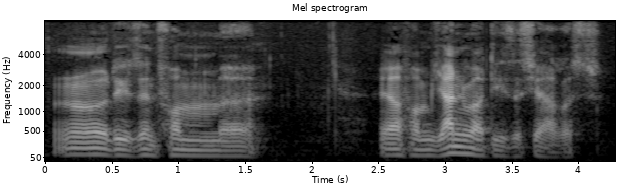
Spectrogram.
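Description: An actor playing a sceptical, methodical French police commissioner in a German radio crime drama, speaking in a measured, formal, matter-of-fact way. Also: male voice, a bass voice, exaggerated voice. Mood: matter-of-fact, hesitant.

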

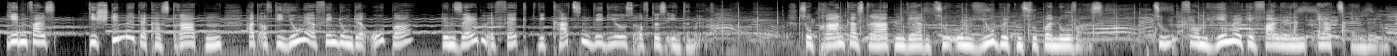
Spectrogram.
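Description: Wry woman narrator over music. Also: on the high side. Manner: wry, sardonic. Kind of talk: scripted documentary narration for radio.

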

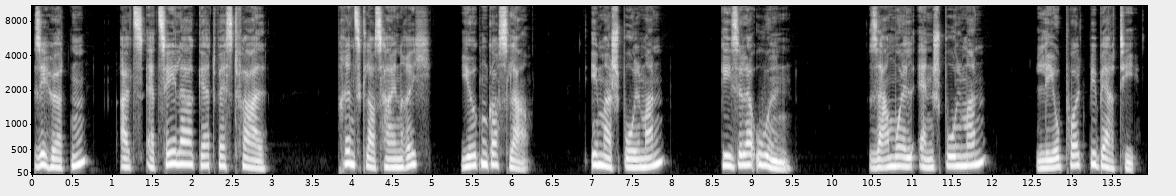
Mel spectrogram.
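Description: A woman's voice: on the low side, slow, pauses often, dark tone, dry recording, studio quality. A woman radio announcer reading out programme credits in a formal style.

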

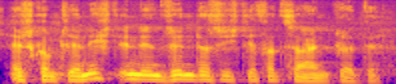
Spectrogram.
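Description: An actor playing a middle-aged husband, wounded yet devoted, who argues in articulate, deliberate phrases in a stage-play dialogue. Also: male voice, medium pitch, mellow, slightly rough, close to an everyday voice. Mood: quiet, confessing. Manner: articulate, deliberate, lecturing, ironic. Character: reproachful yet devoted husband, wounded, philosophizing crime writer.

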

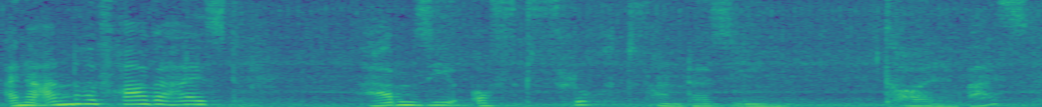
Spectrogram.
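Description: An actress playing a forward, coaxing, excitable woman space traveller in a radio drama. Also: medium pitch, slow. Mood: coaxing, chatty. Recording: clearly noisy engine-like ambience behind.

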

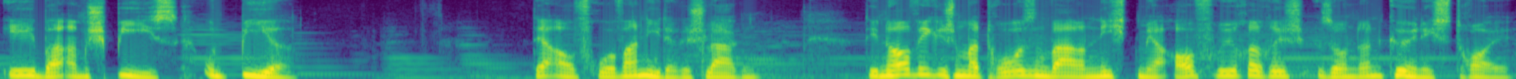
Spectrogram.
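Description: Measured male narrator, slightly high-pitched. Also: a little mellow, faint music behind. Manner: measured, deliberate storytelling. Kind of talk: scripted literary narration in a German radio play.

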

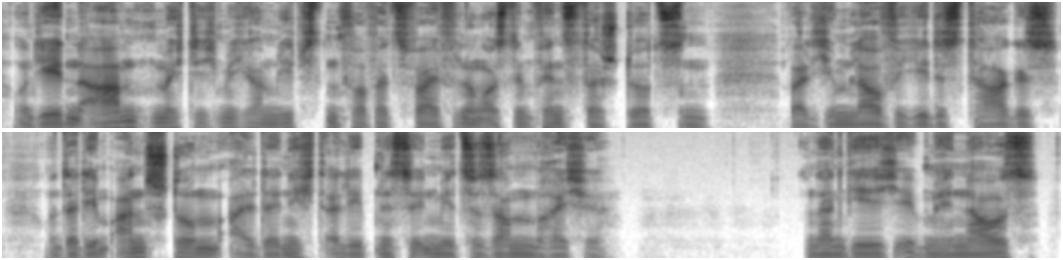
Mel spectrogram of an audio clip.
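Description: A tender, brooding lover reading his letter for a radio play. The voice is extremely deep and sits in a dry, close space. The delivery is intimate and deliberate, weighted with melancholy. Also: a little mellow, no echo.

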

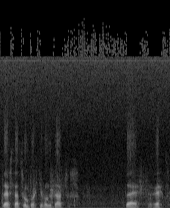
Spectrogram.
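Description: An actor playing a grave, world-weary man guiding his friend through war cemeteries in a solemn, measured, sardonic radio-play manner. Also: fairly low pitch, slight background noise, lightly acted. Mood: bitter, weary. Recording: muffled phone-like old radio recording, reverberant.

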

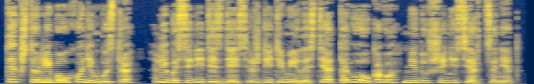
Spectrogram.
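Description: A woman's voice: mid-range voice, expressive, fast, mellow, dry recording, studio quality, pitched above the performer's own voice, natural voice. A woman voicing a young female mermaid in an audiobook, teasing, carefree, sly and haughty, with brash exclamations. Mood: impatient, scornful.

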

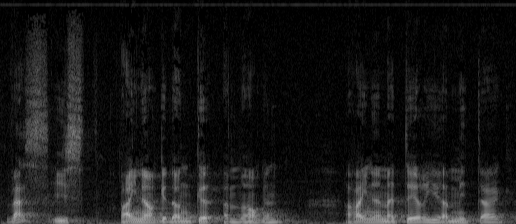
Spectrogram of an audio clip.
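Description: A man lecturing in a scripted radio-essay dialogue, formal, deliberate and oracular as he expounds ideas. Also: medium pitch, expressive. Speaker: thinker expounding ideas on sound. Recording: long reverberant hall.

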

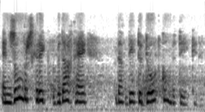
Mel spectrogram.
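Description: A woman playing a calm, ominous disembodied voice that haunts a man, narrating gravely and with measure in a radio play. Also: mid-range voice, moderate pace, slight background noise, natural voice. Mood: grave narration. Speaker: radio drama narrator-character. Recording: thin phone-like old radio recording. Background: music.

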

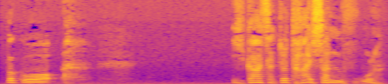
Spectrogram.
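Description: A proud ascetic worn down by suffering, in a radio drama. The voice sits somewhat high and is extremely hoarse. He drags out his words with weary endurance. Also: expressive, slow, full character voice. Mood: pained, proud. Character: suffering, proud male ascetic covered in sores. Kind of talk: Cantonese radio drama acting.

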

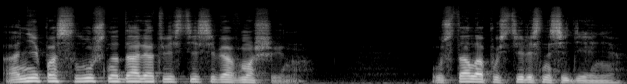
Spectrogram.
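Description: A man narrating a story in a theatrical, deliberate manner with dramatic pauses. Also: medium pitch, darkish tone.

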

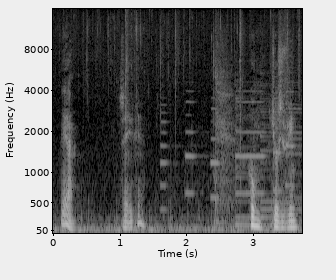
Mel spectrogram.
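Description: An actor playing a calm, courteous husband in a radio drama. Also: male voice, on the low side, slow, soft background music.

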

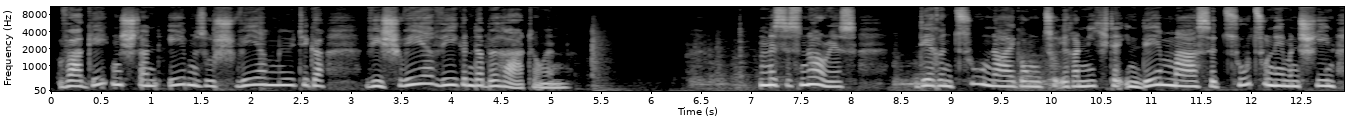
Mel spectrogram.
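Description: An actress playing a novelist narrator, fond of her heroine, articulate and measured in an audio drama. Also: medium pitch, a little mellow, natural voice. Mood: composed, grave.

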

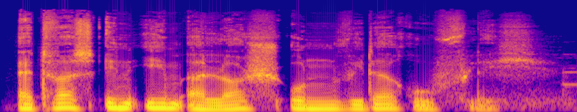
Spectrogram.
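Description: An actor playing the sober narrator of a radio thriller, telling the story in a measured, detached way. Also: male voice, fairly low pitch, vocal fry, a little mellow. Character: sober third-person narrator of a psychological thriller. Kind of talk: scripted radio play narration. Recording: music under the narration. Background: music.

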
